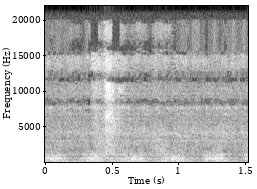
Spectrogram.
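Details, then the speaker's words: Akai GX-R88 auto-reverse cassette deck playing a tape: low rough scratching hum pulsing about five times a second from the transport; grinding traced to a bad idler tire. "I think this will be due to warm idler or maybe something else."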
